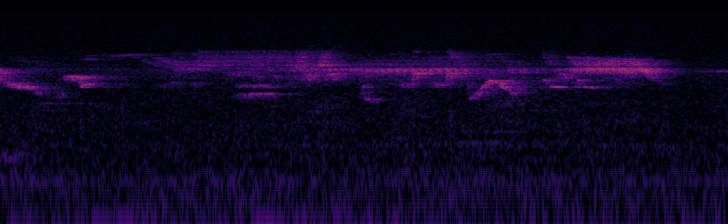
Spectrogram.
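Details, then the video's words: Nightingale singing outdoors: a run of varied high phrases with quick swooping whistles, rising and falling slurs and short buzzy notes, loudest near the end, over a steady soft background hiss. "Sonidos de la naturaleza, Ruiseñor."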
